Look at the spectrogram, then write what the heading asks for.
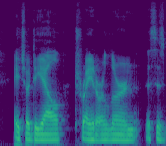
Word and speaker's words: HODL: HODL, not hold, but HODL, trade or learn.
